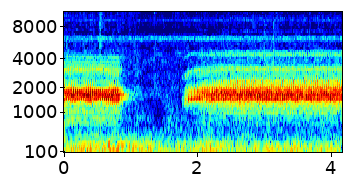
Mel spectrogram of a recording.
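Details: Trilling frogs at Lake Houston as a thunderstorm approaches: a rapid, even trill stops for under a second and then starts again and runs on steadily.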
